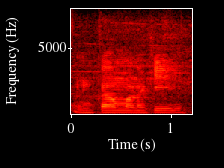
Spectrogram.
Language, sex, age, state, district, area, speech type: Telugu, male, 18-30, Telangana, Sangareddy, urban, spontaneous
